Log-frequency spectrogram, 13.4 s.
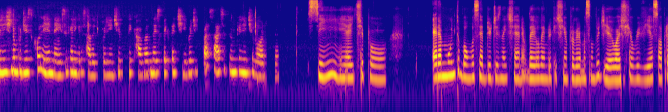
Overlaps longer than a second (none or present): none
